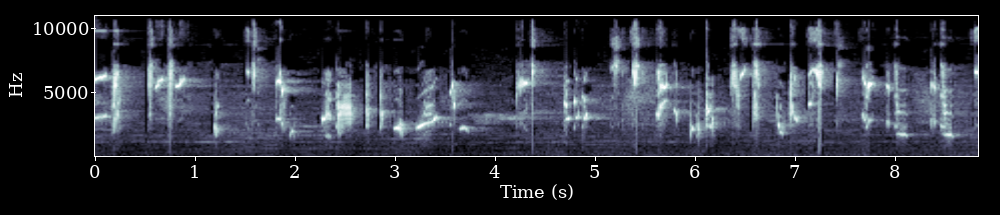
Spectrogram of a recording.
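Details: Orange-headed thrush song used as a lure to prompt other birds to sing: a loud, rapid, varied run of high whistled and chirping phrases with buzzy notes, delivered almost continuously with brief gaps, clean background.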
